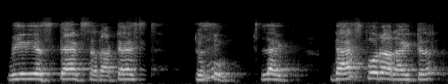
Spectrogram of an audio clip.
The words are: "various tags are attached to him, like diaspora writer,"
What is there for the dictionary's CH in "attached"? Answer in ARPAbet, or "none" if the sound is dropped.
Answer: S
